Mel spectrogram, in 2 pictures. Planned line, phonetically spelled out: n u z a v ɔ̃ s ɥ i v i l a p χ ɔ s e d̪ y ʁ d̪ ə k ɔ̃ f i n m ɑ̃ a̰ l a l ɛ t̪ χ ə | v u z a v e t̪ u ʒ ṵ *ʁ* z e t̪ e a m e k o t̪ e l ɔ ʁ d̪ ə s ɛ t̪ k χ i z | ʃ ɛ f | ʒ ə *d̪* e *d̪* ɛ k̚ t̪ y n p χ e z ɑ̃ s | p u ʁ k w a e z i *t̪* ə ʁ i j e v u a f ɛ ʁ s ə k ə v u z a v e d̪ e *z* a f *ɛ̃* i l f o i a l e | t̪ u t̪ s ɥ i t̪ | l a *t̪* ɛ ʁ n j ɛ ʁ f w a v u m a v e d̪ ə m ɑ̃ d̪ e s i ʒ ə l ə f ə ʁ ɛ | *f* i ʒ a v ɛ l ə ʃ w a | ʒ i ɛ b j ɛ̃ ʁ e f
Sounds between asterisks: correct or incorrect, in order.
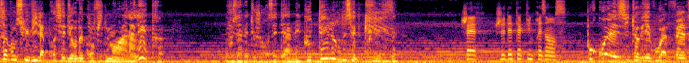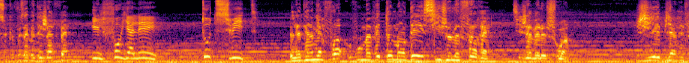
correct, correct, incorrect: t̪, correct, incorrect: ʒ, incorrect: ɛ, incorrect: d̪, incorrect: s

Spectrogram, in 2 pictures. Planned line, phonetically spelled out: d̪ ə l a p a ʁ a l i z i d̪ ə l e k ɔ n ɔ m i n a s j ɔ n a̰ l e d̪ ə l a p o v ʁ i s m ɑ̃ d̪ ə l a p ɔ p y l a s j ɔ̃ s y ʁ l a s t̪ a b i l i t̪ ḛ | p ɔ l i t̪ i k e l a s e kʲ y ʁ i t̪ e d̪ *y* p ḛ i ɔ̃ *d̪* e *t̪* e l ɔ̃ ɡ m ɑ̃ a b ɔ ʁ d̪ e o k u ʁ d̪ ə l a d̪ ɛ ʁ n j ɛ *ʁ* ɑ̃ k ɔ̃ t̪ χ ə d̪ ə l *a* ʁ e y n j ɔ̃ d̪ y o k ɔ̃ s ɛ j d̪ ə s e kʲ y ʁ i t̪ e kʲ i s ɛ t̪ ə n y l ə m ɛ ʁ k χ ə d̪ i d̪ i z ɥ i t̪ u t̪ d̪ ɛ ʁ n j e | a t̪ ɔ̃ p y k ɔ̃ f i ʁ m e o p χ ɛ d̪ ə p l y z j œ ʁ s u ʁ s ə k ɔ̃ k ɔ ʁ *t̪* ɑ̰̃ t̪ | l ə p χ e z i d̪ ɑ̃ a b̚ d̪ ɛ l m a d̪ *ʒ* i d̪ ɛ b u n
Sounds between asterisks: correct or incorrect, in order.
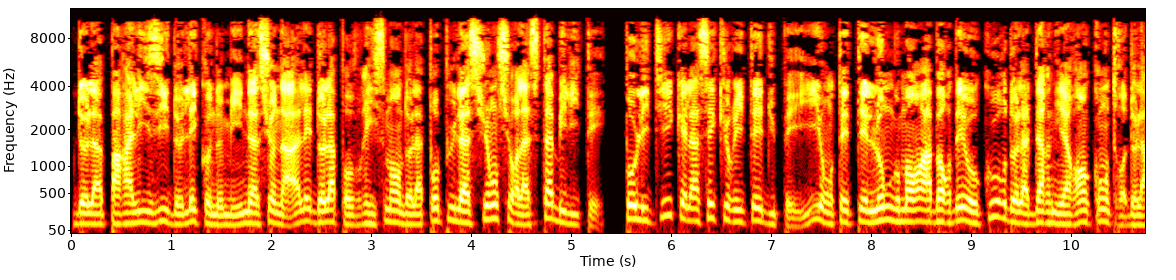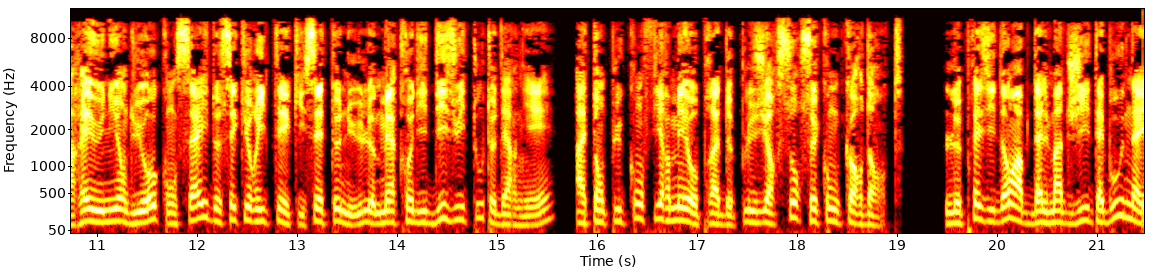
correct, incorrect: t̪, correct, incorrect: ʁː, correct, incorrect: d̪, correct

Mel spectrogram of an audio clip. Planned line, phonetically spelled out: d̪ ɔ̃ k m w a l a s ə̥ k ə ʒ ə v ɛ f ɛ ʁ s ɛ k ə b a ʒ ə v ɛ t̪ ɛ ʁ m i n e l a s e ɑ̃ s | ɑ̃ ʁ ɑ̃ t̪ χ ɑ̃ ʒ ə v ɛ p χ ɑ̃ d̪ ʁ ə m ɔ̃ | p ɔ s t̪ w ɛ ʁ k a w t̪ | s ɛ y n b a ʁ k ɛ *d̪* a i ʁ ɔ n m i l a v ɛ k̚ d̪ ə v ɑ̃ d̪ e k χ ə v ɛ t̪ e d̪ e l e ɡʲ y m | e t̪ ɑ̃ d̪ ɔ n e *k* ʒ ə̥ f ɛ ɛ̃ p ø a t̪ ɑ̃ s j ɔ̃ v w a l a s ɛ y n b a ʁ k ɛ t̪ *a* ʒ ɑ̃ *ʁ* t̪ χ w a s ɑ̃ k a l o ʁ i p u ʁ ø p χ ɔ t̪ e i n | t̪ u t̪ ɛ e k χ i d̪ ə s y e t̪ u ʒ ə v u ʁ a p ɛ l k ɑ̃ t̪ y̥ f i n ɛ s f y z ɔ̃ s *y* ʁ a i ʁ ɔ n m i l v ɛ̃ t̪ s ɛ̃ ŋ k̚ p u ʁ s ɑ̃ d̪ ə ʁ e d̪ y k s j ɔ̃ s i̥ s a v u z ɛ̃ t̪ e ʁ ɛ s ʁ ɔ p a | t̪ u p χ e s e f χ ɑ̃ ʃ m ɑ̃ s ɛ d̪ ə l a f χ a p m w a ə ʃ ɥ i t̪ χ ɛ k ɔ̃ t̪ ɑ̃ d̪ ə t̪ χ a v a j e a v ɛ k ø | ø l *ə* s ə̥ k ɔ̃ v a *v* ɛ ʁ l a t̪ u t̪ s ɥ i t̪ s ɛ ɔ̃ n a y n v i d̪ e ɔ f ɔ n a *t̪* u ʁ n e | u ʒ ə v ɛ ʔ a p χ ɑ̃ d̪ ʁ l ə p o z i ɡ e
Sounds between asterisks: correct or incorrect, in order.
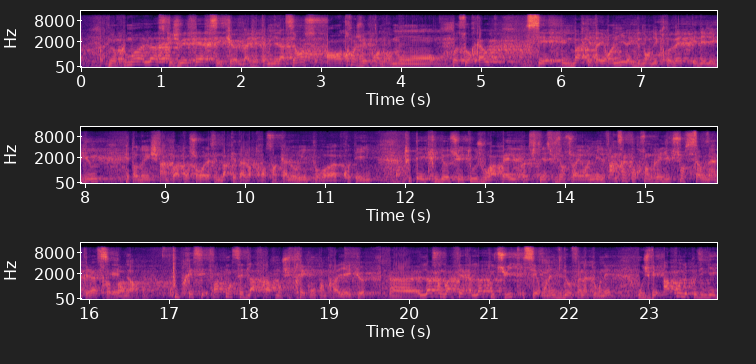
incorrect: t̪, correct, correct, correct, correct, incorrect: a, incorrect: f, correct

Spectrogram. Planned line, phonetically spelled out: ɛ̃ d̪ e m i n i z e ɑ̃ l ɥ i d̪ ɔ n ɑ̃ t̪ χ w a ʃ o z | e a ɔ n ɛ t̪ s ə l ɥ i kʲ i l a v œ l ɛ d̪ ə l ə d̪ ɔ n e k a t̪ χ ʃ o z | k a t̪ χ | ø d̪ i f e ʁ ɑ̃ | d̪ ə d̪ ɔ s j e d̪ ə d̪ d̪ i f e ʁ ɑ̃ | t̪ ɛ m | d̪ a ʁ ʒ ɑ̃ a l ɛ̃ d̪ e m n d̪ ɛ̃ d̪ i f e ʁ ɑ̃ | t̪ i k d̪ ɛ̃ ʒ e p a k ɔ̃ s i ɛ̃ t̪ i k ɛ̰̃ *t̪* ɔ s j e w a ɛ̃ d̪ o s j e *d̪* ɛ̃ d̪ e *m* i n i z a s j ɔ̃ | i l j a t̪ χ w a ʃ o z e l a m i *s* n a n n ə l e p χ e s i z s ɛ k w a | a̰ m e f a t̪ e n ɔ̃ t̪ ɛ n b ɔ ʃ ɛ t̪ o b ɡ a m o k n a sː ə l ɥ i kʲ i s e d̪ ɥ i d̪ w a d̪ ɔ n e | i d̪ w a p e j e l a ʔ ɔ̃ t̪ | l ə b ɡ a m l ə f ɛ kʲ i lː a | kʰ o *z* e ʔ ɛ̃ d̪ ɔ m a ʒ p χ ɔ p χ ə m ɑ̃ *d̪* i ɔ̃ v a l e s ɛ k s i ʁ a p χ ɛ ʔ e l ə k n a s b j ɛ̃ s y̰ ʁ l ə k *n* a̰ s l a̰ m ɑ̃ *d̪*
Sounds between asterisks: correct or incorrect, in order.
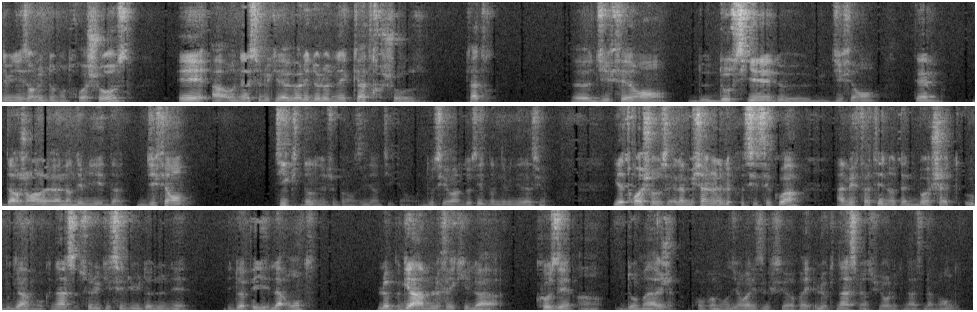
incorrect: d̪, correct, correct, incorrect: ʃ, correct, correct, correct, correct

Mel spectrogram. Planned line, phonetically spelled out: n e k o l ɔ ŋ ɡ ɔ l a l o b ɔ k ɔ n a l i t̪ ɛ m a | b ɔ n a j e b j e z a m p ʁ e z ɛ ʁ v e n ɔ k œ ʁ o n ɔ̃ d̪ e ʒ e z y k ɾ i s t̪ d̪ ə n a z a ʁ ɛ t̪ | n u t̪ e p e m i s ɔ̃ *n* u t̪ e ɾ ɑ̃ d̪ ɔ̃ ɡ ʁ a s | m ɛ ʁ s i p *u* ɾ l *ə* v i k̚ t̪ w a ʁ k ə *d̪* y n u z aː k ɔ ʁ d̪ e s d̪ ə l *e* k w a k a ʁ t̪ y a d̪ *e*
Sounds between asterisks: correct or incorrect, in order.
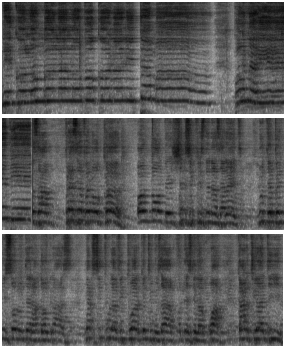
correct, correct, incorrect: a, incorrect: t̪, incorrect: a, incorrect: i

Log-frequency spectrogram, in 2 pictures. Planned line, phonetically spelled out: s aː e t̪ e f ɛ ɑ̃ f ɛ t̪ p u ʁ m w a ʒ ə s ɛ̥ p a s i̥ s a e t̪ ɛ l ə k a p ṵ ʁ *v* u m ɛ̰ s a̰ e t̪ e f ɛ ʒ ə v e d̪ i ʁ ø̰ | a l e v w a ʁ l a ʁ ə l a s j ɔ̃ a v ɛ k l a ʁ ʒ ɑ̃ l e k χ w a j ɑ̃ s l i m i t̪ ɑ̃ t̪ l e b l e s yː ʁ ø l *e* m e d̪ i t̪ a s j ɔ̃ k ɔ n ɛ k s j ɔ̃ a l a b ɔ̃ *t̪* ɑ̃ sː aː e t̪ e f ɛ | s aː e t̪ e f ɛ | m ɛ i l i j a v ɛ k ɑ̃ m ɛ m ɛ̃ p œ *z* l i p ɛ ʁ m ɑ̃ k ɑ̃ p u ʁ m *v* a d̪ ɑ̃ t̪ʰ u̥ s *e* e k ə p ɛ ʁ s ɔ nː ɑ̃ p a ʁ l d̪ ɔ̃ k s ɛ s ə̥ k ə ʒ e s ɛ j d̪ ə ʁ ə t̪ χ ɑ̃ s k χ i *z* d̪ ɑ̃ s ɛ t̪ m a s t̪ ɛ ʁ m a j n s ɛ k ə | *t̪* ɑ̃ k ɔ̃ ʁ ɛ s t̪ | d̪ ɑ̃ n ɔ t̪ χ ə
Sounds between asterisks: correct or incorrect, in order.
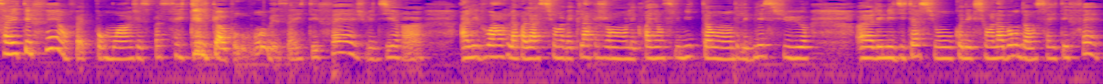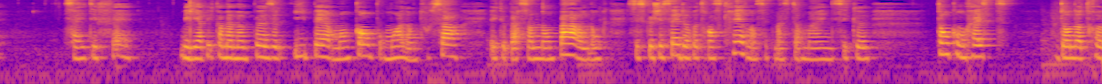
correct, correct, incorrect: d̪, correct, incorrect: w, incorrect: a, incorrect: ʁ, correct

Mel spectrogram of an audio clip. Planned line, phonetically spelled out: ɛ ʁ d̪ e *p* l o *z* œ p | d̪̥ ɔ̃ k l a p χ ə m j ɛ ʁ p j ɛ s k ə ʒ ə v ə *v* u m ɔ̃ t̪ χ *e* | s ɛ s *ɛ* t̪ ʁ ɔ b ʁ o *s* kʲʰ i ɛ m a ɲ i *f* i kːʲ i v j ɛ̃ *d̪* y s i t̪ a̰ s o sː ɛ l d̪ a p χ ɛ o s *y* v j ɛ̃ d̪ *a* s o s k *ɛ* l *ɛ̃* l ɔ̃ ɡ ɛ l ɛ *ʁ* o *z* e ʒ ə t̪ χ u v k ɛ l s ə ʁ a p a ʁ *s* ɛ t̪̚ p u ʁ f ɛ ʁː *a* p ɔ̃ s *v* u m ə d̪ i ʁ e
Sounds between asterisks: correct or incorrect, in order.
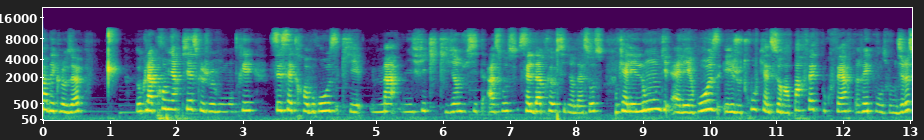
incorrect: k, correct, correct, correct, correct, incorrect: z, correct, correct, incorrect: i, correct, correct, incorrect: ɛ, correct, correct, incorrect: f, incorrect: e, correct

